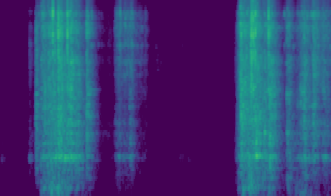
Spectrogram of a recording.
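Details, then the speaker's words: McLane edger with a carb fault later fixed by diaphragm replacement: on choke it sputters in two short firing bursts that catch and die. It seems to run either full blast or not at all, so a sticking throttle linkage is suspected. "ओह, उसने लगभग वहां से उड़ान भरी।"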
